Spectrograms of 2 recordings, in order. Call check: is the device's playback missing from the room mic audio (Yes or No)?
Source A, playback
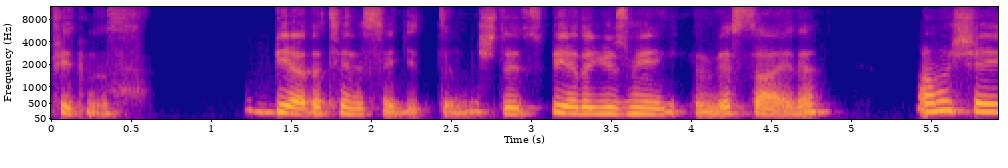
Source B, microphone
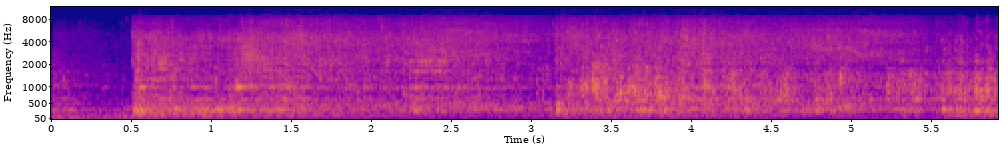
Yes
